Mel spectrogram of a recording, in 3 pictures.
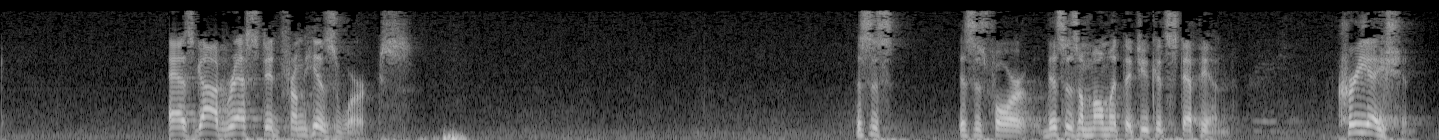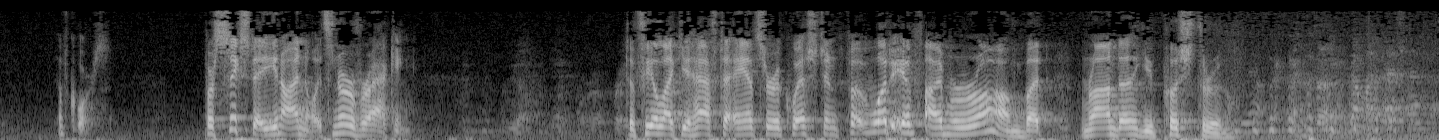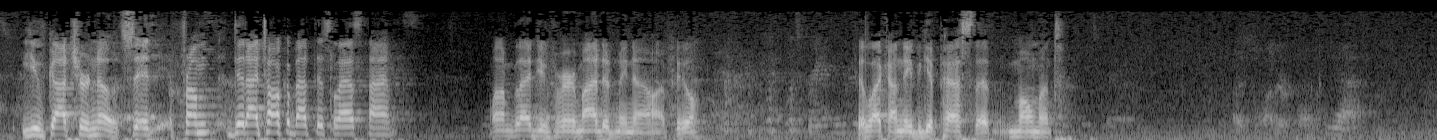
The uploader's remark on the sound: Recorded Live at Grace Harvest Church, Holiday, FL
